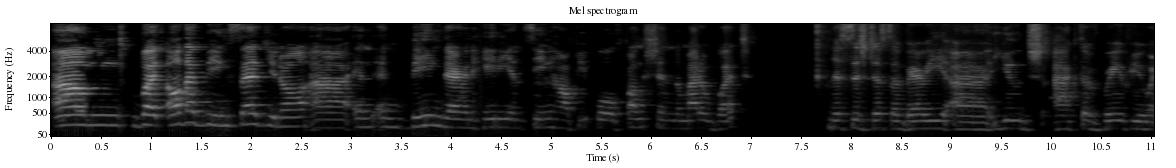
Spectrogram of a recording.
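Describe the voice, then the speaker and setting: Canadian woman guest, laughs a lot, lowish voice, roomy echo. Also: fairly even intonation, unhurried. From Quebec, Canada. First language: French. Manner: laughs often, warm and chatty. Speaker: singer-songwriter guest. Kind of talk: casual interview chat. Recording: echoey room.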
